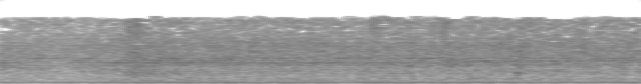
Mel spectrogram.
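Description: Steady low hum under an even hiss of background noise, unchanging throughout.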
